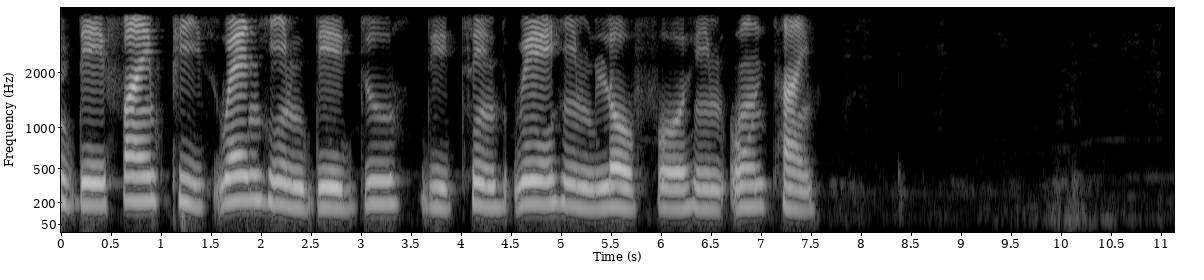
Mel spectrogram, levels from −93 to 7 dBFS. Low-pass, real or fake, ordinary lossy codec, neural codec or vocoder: 3.6 kHz; real; none; none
